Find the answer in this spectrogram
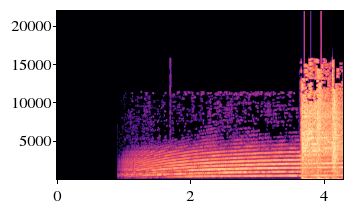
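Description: Silence, then about a second in a siren-like tone rises in pitch, grows louder and levels off. Just before the end, electronic music with a heavy beat kicks in under it, opening a show's intro.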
